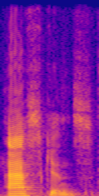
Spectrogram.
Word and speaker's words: Askins: Askins. A-S-K-I-N-S. Yep. Like asking with an S instead of a G.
